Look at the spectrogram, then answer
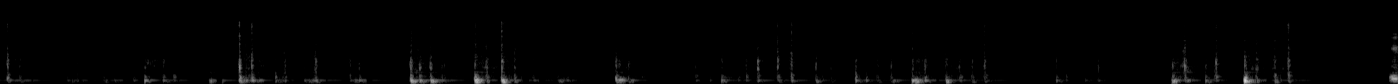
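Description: Keys on a computer keyboard are typed while HTML code is written, sparse clusters of close, crisp clicks and taps separated by quiet pauses, with no talking.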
